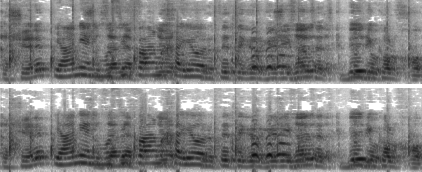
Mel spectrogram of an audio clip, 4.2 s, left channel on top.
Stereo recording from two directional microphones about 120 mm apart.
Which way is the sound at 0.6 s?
5° left (ahead or behind).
